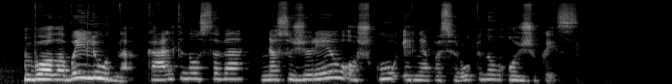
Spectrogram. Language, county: Lithuanian, Klaipėda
